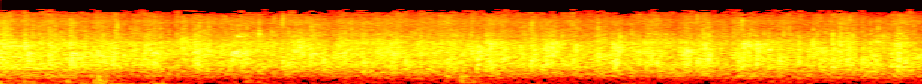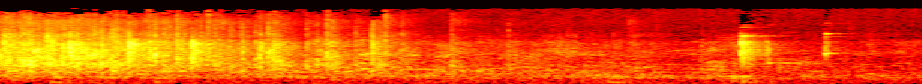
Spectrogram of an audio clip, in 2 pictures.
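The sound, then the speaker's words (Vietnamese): A crowd applauds a group of men referred to as HO, with dense, steady clapping that holds strong for several seconds, then thins out and fades, leaving a few scattered claps at the end. “Quý vị cho mấy ông tràng pháo tay.”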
